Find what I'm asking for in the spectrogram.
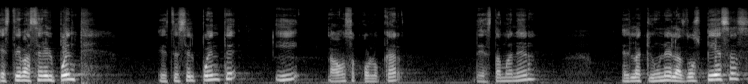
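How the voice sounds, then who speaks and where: A man's dark, mellow, high-pitched voice at a fairly quick pace, with lively intonation, long and frequent pauses, and a quiet background. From Mexico, Ensenada, Baja California. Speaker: carpenter. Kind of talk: tutorial. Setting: workshop. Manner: halting. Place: workshop.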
